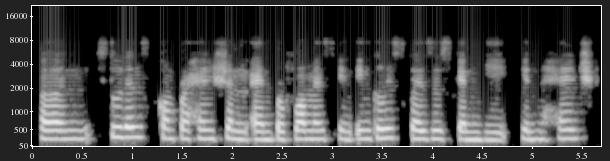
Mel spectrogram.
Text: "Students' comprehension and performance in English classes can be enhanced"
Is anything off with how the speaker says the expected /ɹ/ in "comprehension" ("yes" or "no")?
no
